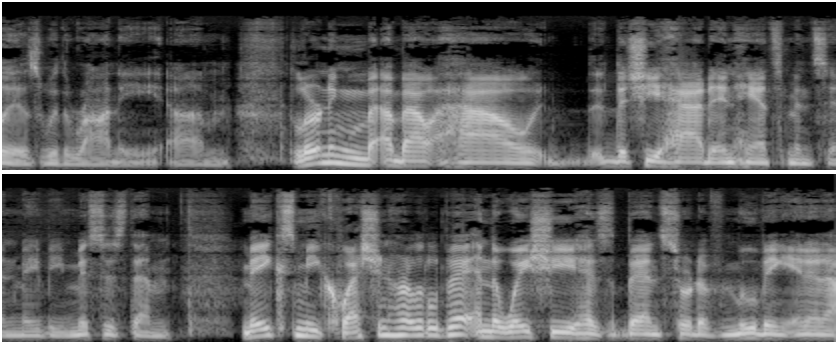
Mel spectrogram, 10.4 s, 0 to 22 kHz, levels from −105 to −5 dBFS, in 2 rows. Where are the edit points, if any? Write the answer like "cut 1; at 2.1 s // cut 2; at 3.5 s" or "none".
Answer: none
